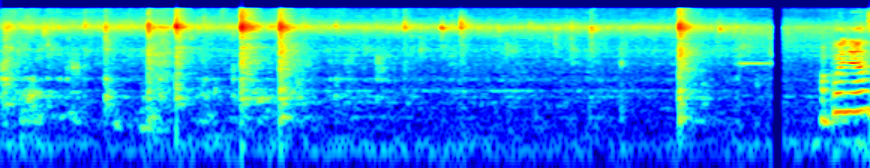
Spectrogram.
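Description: Chopped onions drop into a metal pan.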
